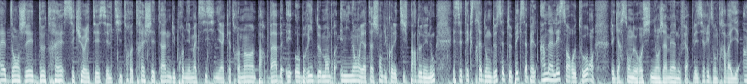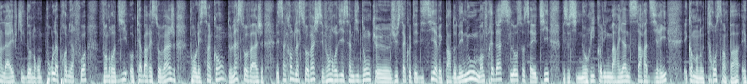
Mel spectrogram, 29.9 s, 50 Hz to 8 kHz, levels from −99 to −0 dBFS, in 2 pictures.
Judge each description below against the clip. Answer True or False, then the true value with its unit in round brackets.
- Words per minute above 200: True (215 wpm)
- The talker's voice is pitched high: False (120 Hz)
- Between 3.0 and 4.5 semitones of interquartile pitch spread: True (3.7 semitones)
